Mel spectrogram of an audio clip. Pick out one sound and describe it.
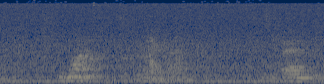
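An elderly man speaks calmly through a microphone in an echoing hall.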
